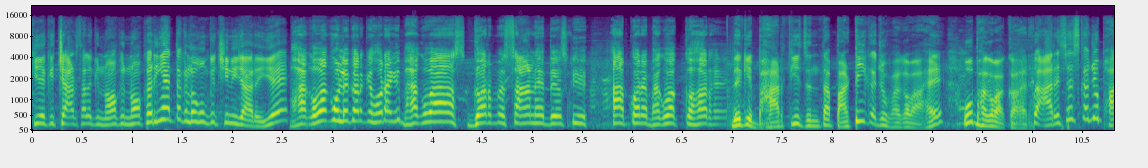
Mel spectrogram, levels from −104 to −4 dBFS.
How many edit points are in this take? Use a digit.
3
